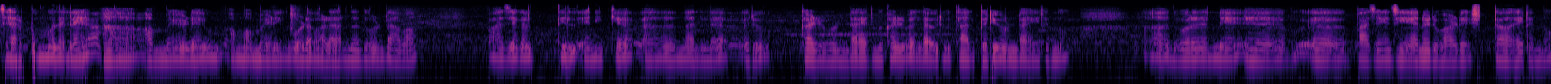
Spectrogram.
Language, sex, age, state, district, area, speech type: Malayalam, female, 18-30, Kerala, Ernakulam, rural, spontaneous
